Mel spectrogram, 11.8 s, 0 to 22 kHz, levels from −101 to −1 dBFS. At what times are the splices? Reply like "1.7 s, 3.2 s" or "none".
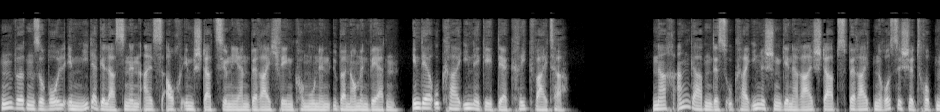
3.5 s, 5.0 s, 6.2 s

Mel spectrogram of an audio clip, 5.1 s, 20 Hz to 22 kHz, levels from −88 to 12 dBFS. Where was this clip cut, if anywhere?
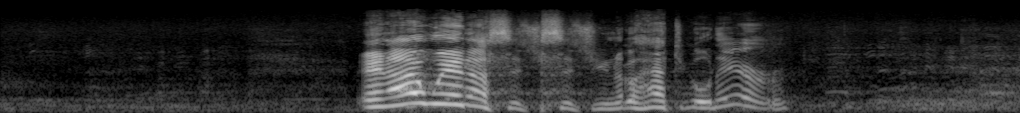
2.3 s, 2.7 s, 3.1 s, 3.6 s

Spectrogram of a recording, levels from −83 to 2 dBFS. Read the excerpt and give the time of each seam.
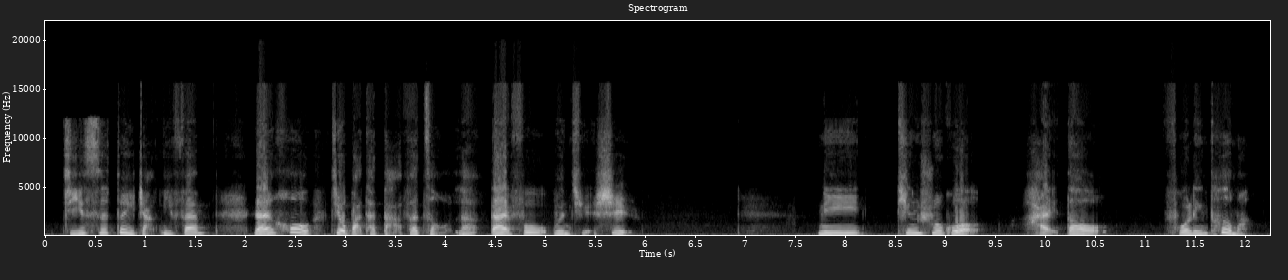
4.4 s

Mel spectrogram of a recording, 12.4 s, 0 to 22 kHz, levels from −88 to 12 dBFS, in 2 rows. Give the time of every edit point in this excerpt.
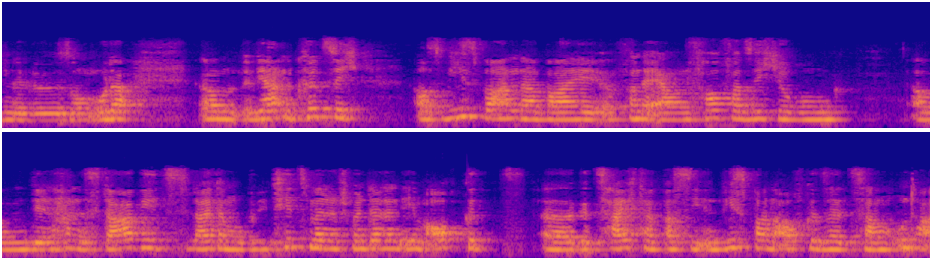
none

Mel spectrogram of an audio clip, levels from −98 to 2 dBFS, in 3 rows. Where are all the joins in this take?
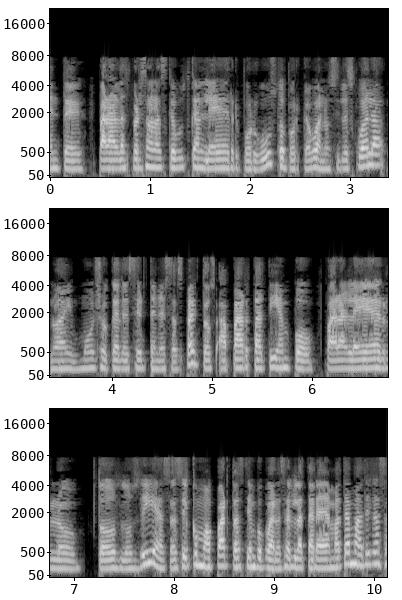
1.9 s, 2.9 s, 3.4 s, 5.0 s

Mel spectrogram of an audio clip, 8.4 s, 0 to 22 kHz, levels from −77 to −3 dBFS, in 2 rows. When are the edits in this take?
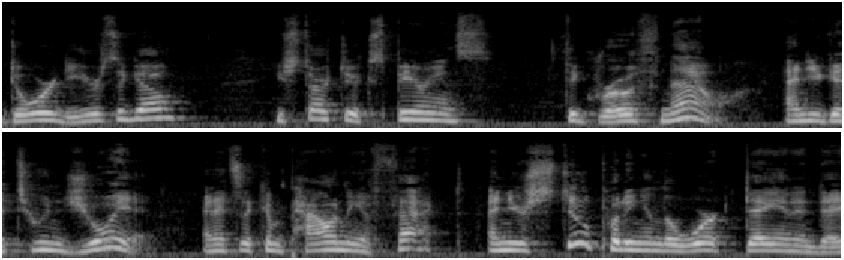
3.8 s, 6.6 s

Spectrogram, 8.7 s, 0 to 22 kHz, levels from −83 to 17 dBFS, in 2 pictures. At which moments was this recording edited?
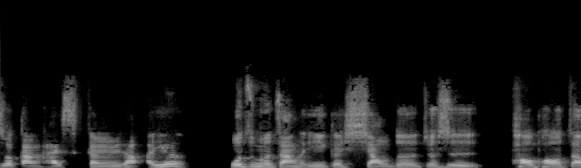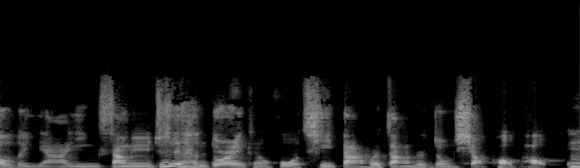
none

